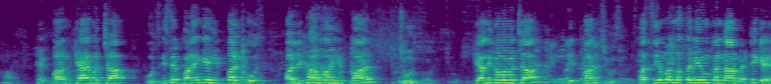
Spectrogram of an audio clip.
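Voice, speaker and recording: Captured from afar in a roomy, lo-fi classroom, this very high-pitched, slightly bright voice belongs to an Indian male coaching teacher with an Uttar Pradesh Hindi accent. Speaking briskly, he repeats questions and drills terms aloud with his students call-and-response style. Students can be heard in the background.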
